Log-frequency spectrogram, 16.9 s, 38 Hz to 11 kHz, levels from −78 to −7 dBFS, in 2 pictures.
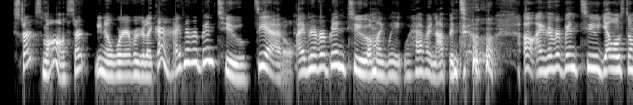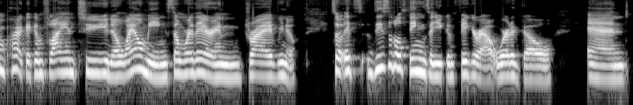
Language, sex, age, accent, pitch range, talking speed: English, female, 30-49, American, 180-235 Hz, 215 wpm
